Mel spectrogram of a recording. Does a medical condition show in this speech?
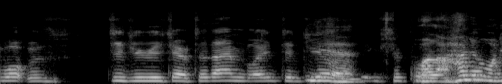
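Yes: cerebral palsy; swallowing changed recently, rebuilding.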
